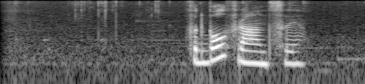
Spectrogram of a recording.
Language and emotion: Russian, neutral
